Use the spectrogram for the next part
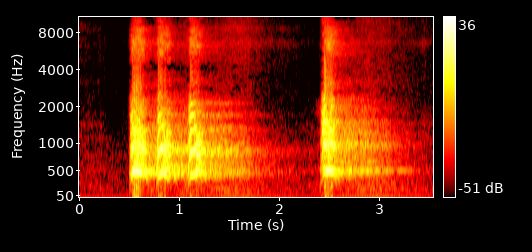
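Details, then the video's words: Chained in snow with no shelter through a March night in 2014, a dog barks in a quick burst of three, then once more after a pause, each bark loud with a ringing, echoing decay. "Dog barking chained out in the snow"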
